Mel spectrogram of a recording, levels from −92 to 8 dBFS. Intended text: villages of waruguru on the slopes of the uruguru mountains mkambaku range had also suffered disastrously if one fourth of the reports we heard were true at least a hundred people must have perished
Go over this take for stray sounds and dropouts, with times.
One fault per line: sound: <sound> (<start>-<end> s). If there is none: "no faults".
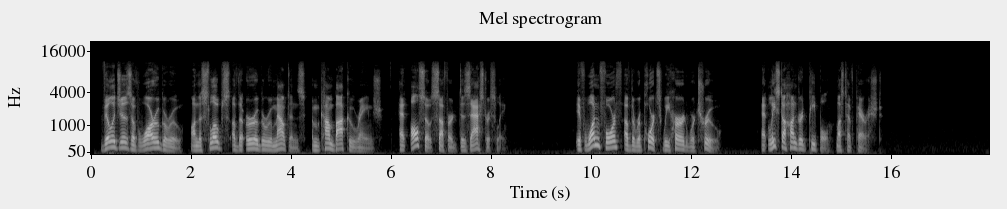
no faults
